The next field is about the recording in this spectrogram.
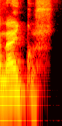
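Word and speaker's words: Nyhus: eso se utiliza más se pronuncia naus naus y se usa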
